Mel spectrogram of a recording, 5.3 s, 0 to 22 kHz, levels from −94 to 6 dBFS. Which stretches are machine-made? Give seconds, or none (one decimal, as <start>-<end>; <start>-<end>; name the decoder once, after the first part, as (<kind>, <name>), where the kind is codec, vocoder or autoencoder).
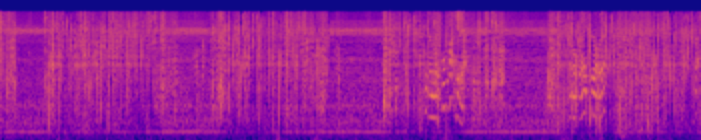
none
